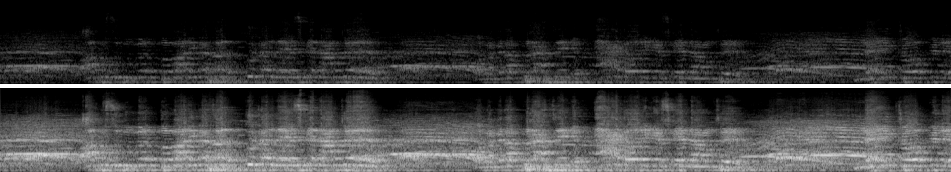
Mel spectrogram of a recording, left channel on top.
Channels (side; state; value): left; quieter; 24.9 dB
